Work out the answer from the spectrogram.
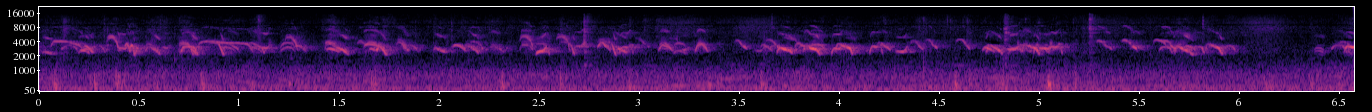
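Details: Chicks two weeks old call in a busy, unbroken stream of bright high-pitched peeps, many birds overlapping, coming in slightly louder bursts every second or so.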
